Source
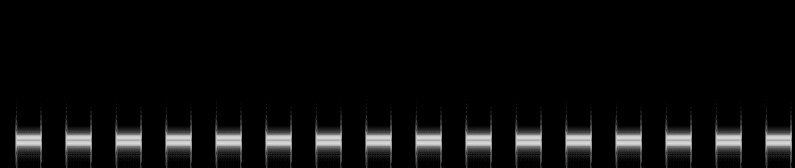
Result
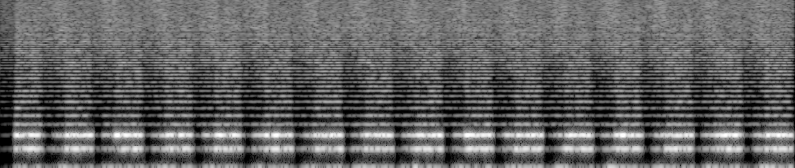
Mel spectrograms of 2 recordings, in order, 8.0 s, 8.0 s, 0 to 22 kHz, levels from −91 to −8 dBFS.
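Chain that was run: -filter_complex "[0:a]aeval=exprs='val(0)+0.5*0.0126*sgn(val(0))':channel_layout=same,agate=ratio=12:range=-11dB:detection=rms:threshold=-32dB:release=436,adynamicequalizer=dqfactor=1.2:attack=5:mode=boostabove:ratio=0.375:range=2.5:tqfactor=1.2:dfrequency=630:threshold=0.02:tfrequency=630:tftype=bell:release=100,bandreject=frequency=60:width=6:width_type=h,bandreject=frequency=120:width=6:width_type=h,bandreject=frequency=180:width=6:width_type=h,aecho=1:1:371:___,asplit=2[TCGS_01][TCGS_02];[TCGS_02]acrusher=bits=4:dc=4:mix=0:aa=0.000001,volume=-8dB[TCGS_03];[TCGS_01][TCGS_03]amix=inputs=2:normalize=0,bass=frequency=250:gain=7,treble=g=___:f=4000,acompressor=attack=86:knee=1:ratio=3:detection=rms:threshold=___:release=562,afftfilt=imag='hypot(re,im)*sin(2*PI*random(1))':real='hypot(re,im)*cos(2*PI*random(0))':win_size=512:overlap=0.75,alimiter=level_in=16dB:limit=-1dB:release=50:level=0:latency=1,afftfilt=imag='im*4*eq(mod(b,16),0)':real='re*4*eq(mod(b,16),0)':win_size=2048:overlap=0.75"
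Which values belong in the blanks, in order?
0.106, 13, -17dB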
